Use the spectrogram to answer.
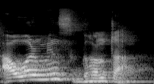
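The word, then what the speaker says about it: hour: word নিয়ে কথা বলব এইচ এর উচ্চারণ যখন সাইলেন্ট থাকে প্রথম পরিচিত শব্দটাই হচ্ছে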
